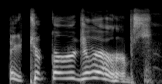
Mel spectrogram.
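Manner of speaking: high, slow, garbled mocking cartoon voice; South Park. Co-hosts likening the accent to a cartoon, high mocking voice. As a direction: slur it into an exaggerated mocking whine. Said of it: "voices South Park guys do to mock people".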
